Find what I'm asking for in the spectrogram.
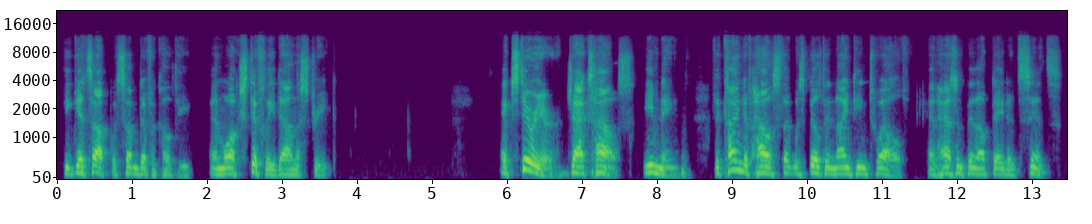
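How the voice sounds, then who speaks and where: A man reads out the stage directions of a script in a dry, matter-of-fact voice. His voice is mellow and warm, in a middle pitch. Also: breathy edge. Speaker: narrator.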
